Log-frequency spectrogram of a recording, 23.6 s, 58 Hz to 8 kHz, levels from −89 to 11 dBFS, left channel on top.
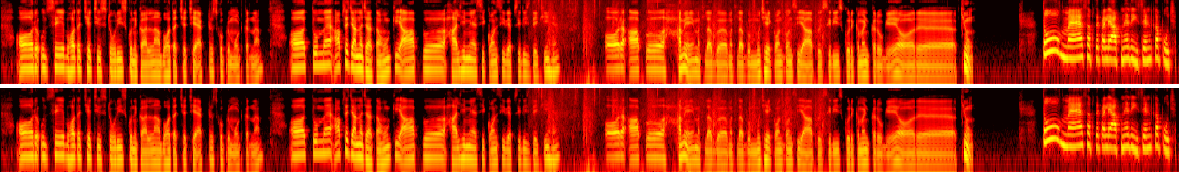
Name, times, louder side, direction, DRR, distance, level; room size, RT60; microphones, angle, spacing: voice 1, 0.1-11.2 12.1-19.4, left 3 dB, 65° left, 1.3 m, -27 dB
sound 1, 10.5-16.7, left 1 dB, 5° left, 6.0 m, -46 dB
voice 2, 20.9-23.5, left 4 dB, 30° left, 0.7 m, -21 dB
open air
head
